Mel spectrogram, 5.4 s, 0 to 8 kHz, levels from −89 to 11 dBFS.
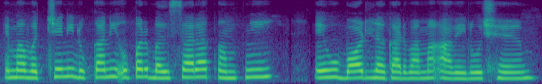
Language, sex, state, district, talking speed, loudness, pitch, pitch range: Gujarati, female, Gujarat, Valsad, 120 wpm, -15 LUFS, 240 Hz, 230-260 Hz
